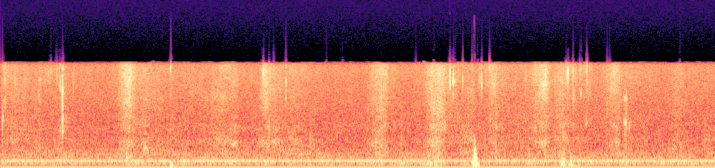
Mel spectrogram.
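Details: Greta, a dog lying in bed and biting, gives soft breathy sniffs and snuffles about once a second over a steady low hum indoors, with one sharp click near the seven-second mark.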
